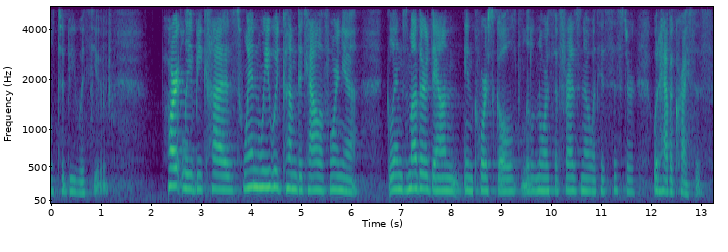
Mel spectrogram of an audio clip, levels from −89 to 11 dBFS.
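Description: Nothing here trips any alarm: the audio runs along without a single glitch, dropout or oddity to point to.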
